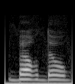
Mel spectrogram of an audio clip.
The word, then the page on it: Bordeaux: French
